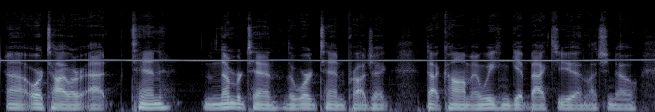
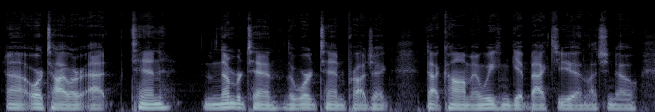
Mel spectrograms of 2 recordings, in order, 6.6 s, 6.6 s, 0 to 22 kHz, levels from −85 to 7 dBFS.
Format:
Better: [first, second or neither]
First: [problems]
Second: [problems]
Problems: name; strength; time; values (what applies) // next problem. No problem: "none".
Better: second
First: high-pitched whine; loud; throughout; 3 kHz, 7 dB below the speech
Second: none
